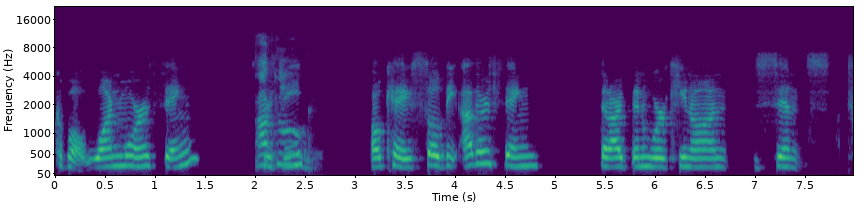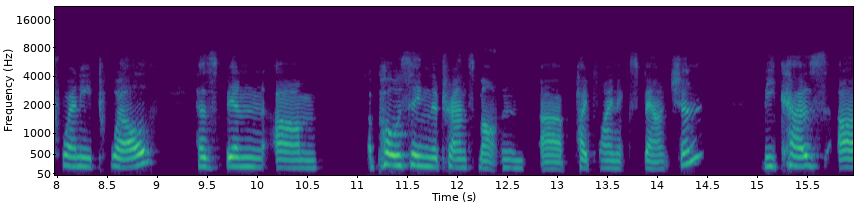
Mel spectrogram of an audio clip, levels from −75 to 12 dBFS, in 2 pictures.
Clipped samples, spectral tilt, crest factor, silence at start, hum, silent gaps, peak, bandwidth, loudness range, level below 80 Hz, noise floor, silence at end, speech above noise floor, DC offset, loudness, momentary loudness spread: under 0.1%; -5 dB/octave; 16 dB; 0 s; none; 1.58-1.95 s, 2.98-3.14 s, 5.08-5.42 s, 10.85-11.04 s; -6 dBFS; 11 kHz; 3 LU; -76 dBFS; -75 dBFS; 0 s; 55 dB; under 0.1%; -21 LUFS; 12 LU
